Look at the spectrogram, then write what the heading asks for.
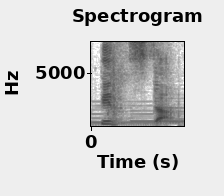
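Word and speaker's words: pizza: আমার বাংলা এটা ঠিক আছে কিনা খন্ডতর হ্যাঁ পিচ্চা ওকে সো এইটাকে আমি কি করবো এই যে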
